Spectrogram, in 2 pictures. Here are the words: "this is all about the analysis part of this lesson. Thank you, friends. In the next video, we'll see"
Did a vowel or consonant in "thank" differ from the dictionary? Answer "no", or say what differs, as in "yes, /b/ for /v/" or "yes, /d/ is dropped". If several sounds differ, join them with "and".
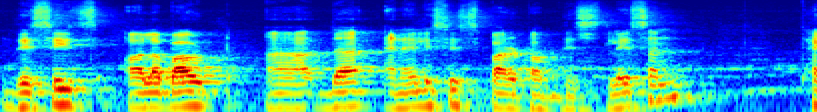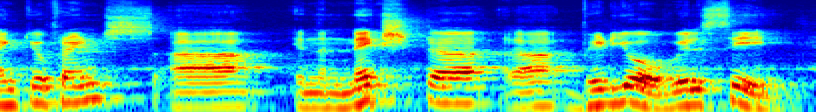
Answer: yes, /t/ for /θ/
